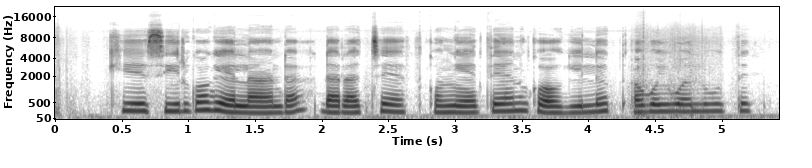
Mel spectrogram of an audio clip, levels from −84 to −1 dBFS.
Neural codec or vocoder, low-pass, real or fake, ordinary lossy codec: none; 19.8 kHz; real; none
